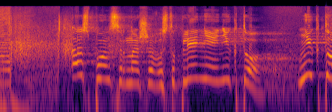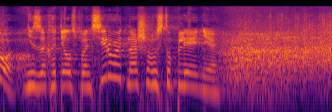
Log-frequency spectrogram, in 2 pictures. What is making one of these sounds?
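A boy sings into a microphone in a large hall.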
